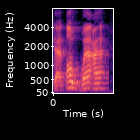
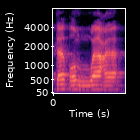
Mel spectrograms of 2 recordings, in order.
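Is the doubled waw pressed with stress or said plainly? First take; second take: pressed; plain. First: The doubled waw is pressed with clear stress. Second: The doubled waw is said without stress pressure. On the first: The speaker calls it right. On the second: The speaker calls it wrong.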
